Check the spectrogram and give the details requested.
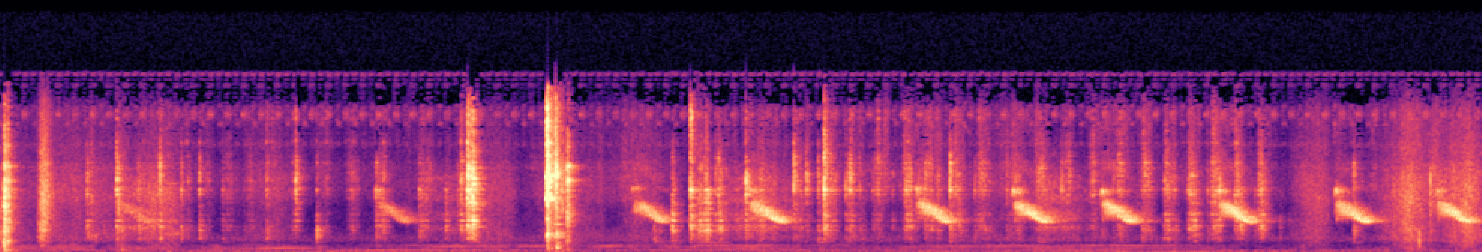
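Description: A bird calling a repeated short falling chirp, about one every three-quarters of a second, starting about four seconds in. A sharp metallic knock about five seconds in and a few light clicks from work on a metal bicycle frame.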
